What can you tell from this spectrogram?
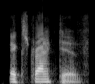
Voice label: "extractive", American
